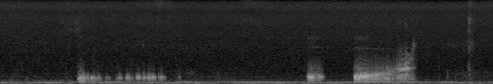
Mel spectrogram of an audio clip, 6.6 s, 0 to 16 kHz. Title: 24 HOUR FAST!!! (starving stomach growls!)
